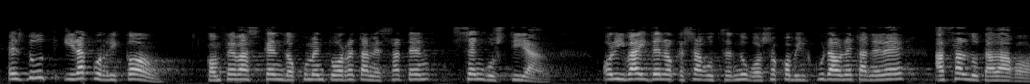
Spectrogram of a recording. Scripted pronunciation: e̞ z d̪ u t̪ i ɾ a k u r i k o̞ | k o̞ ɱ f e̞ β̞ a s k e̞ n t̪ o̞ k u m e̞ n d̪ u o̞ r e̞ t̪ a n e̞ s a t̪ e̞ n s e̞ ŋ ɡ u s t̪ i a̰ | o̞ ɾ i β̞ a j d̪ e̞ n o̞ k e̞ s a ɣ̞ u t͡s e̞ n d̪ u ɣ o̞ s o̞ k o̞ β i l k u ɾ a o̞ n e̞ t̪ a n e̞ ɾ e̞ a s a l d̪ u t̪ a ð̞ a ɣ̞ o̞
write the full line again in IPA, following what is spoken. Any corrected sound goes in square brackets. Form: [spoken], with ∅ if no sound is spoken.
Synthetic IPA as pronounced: e̞ z d̪ u t̪ i ɾ a k u r i k o̞ | k o̞ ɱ f e̞ β̞ a s k e̞ n [d̪] o̞ k u m e̞ n [t̪] u o̞ r e̞ t̪ a n e̞ s a t̪ e̞ n s e̞ ŋ ɡ u s t̪ i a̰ | o̞ ɾ i β̞ a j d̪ e̞ n o̞ k e̞ s a ɣ̞ u t͡s e̞ n d̪ u ɣ o̞ s o̞ k o̞ β i l k u ɾ a o̞ n e̞ t̪ a n e̞ ɾ e̞ a s a l d̪ u t̪ a ð̞ a ɣ̞ o̞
